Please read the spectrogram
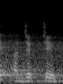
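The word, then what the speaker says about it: adjective: देखिए मैं आपको बताऊं ये जो ए और के के बीच में डी होता है कभी भी तो इसको साउंड नहीं किया जाता ये हमेशा साइलेंट होता है क्या होता है साइलेंट तो इसका मतलब क्या हुआ इसको हम प्रोनाउंस करेंगे एडजेक्टिव क्या काउंट करेंगे इसको बच्चे एडजेक्टिव साउंड करेंगे इसको ये क्या होता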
